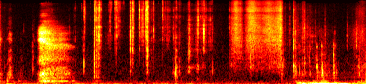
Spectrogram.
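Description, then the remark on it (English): Crisp crinkling and rustling of a paper straw being handled, with scattered sharp clicks and scrapes, a longer brushing swipe midway, and a low thump near the end. “I have this paper straw here.”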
